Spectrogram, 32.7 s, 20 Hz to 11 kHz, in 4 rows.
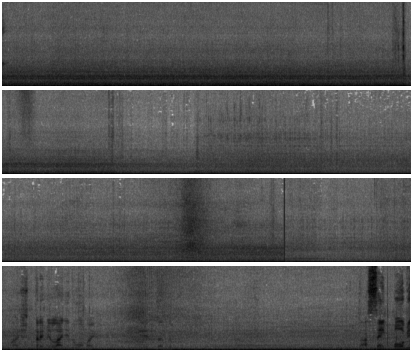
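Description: Car cabin drone while driving: a steady, loud low hum of engine and road noise. Its pitch and tone shift about 8 seconds in and again around 22 seconds.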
